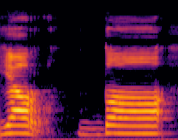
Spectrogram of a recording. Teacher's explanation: या को रा से मिलाएंगे, रा को मोटा पढ़ेंगे, यर्दा, दाद के ऊपर खड़ा ज़बर है, एक अलिफ की मिकदार खींच कर पढ़ेंगे और दाद हुरूफ इस्ताला में से है, मोटा अदा होगा, यर्दा।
